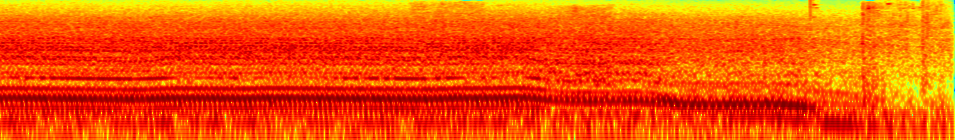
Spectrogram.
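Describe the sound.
A car engine drones steadily as a car drives up a mountain in a video game. The note is continuous and mid-pitched, drops in steps during the second half, then fades at the very end.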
